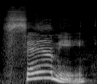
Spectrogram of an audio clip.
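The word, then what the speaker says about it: Sami: Rami and Sammy. R-A-M-I and S-A-M-I. Oh, so different pronunciation, but almost the same spelling.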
